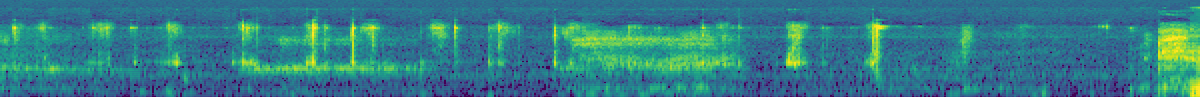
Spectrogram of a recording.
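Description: Faint, scattered small clicks and brief scrapes of a black-and-copper mechanical vape mod's metal parts being handled: the tube, caps and battery clicking and sliding against each other, about a dozen light clicks with two short scrapes.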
